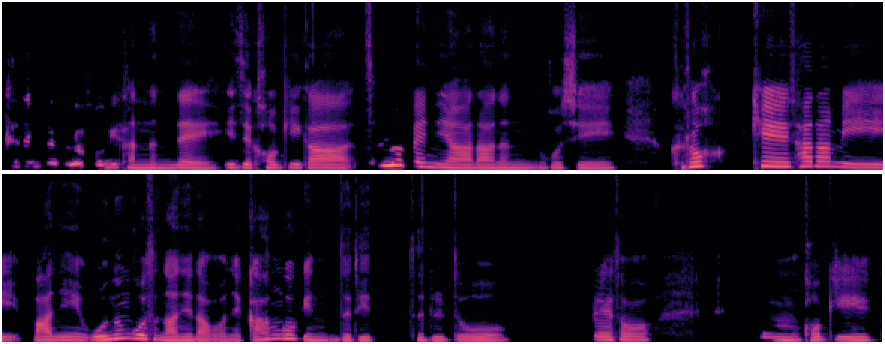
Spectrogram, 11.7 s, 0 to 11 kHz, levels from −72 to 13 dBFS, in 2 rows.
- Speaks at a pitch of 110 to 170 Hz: No, high, 190 Hz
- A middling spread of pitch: Yes, average, 4.8 semitones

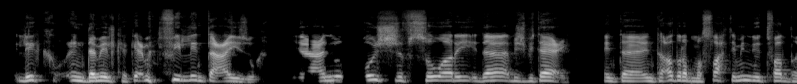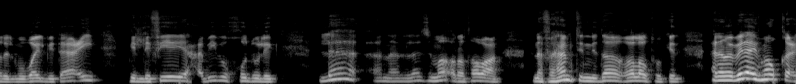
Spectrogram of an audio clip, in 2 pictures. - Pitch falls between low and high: Yes, medium, 165 Hz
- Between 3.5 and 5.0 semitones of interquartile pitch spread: Yes, average, 4.1 semitones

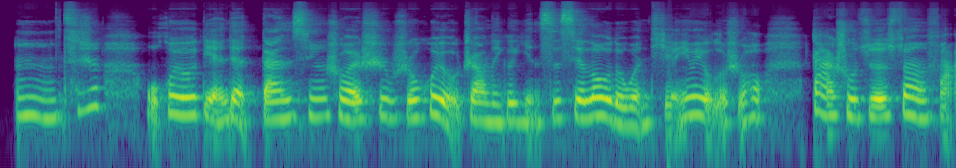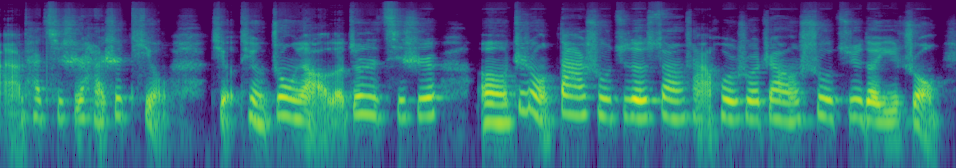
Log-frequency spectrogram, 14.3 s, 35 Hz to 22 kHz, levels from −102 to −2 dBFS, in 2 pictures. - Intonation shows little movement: Yes, narrow, 2.3 semitones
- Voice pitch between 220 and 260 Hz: Yes, high, 245 Hz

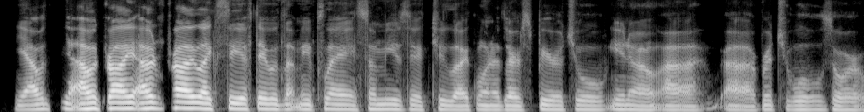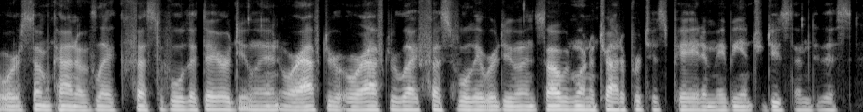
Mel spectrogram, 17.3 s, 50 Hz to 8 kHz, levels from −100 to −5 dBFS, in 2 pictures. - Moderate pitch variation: No, narrow, 2.0 semitones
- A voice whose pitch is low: Yes, low, 110 Hz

